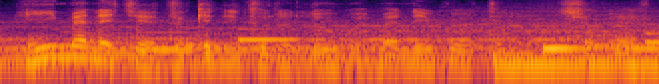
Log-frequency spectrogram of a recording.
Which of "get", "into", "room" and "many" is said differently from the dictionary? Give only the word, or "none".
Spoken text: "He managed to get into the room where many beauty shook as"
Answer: room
